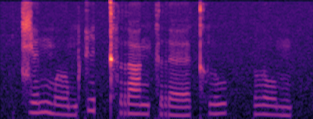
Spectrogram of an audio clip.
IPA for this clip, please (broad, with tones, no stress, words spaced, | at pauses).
t͡ɕe˦˥nmɤː˨˩mki˥˩t̚ kʰra˧ŋkrɛː˩˦kʰlu˦˥k̚ | lo˨˩m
